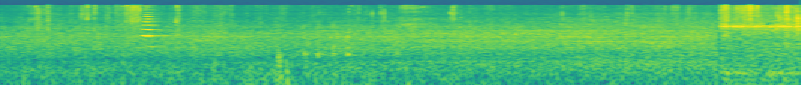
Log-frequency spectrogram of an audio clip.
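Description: Steady low rumble and hiss of a moving vehicle, with a short faint beep about a second and a half in and a soft thump a little later. A faint high steady tone comes in near the end.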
